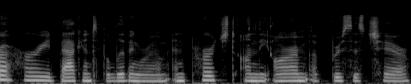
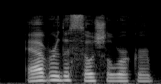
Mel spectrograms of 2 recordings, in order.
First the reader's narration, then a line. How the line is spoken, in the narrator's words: Bruce snorted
